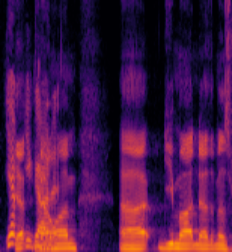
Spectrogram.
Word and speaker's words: Melheim: Melheim, have I been pronouncing that correctly? Melheim? Yep. Or is it, Yep, yep, you got it. Melheim.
